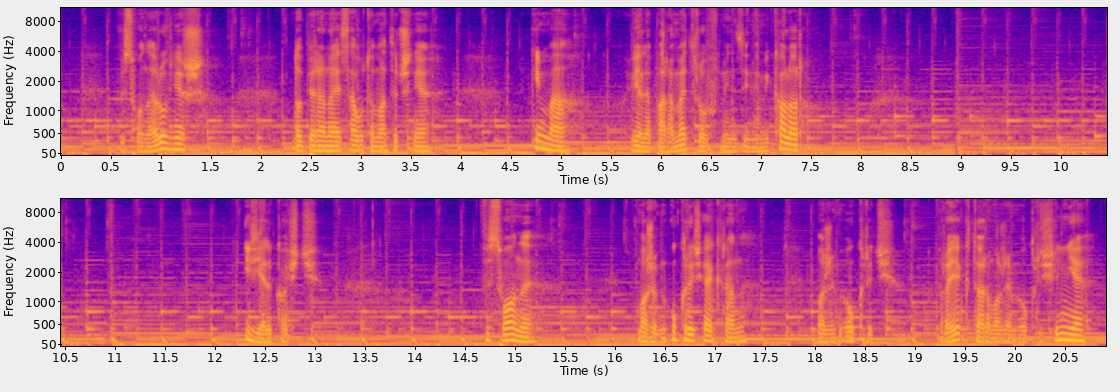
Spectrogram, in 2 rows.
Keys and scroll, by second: 1.4-2.2 typing.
